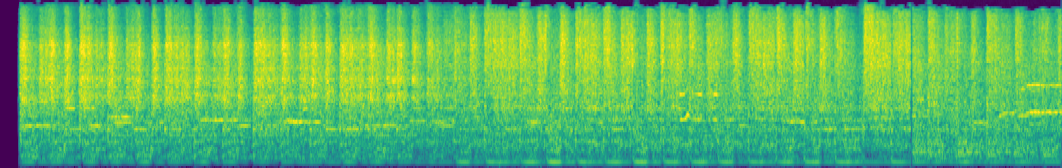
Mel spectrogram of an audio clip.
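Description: A small flute-and-drum band playing: two side-blown flutes carry a melody over a steadily rolling snare drum and a bass drum.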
